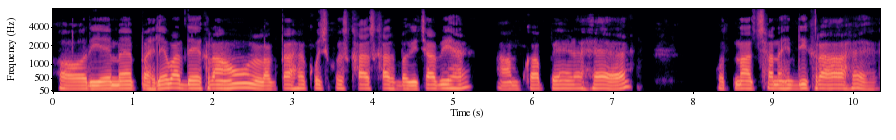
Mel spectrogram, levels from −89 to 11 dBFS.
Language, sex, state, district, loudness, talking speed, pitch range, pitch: Hindi, male, Bihar, Jamui, -14 LUFS, 145 wpm, 125-140 Hz, 135 Hz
